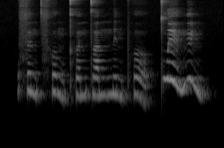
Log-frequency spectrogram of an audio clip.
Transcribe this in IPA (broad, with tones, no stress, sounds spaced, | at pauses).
s ə˥˧ n t͡sʰ ɤ˥˩ ŋ t̪ʰ ə˥ n t̪ a˥ n n̪ i˥˧ n pʰ ɤ˥˩ | t̪ w e˥˧ ɪ̯ n̪ y˥˩ n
